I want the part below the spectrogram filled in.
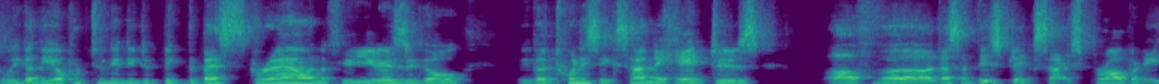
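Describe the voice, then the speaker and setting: The man talks at a fairly quick pace in a medium pitch with monotone, flat intonation. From Spain. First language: Spanish. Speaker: mining company executive. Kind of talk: interview.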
